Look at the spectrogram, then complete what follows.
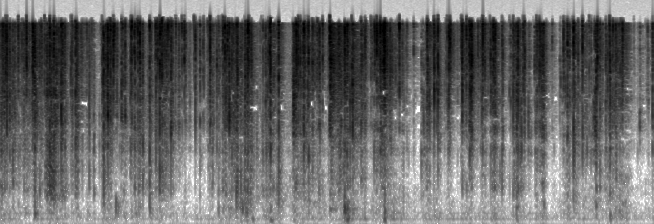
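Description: Wax-paper wrapper of a baseball card pack crinkling and tearing as it is ripped open: a dense, irregular crackle of paper.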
